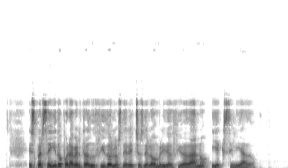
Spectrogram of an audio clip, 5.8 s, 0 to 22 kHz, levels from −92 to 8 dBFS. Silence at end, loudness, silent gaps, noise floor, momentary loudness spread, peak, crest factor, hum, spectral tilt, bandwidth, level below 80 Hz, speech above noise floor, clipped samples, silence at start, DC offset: 0.7 s; -20 LUFS; none; -80 dBFS; 9 LU; -4 dBFS; 16 dB; none; -5.5 dB/octave; 9.4 kHz; -70 dBFS; 60 dB; under 0.1%; 0.6 s; under 0.1%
